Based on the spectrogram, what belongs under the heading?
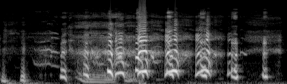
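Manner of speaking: long high laugh; loud laugh. Real, not acted. Friend laughing about the photo, loud high laugh.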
